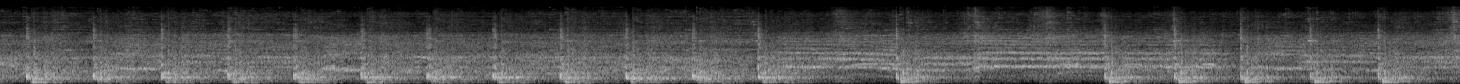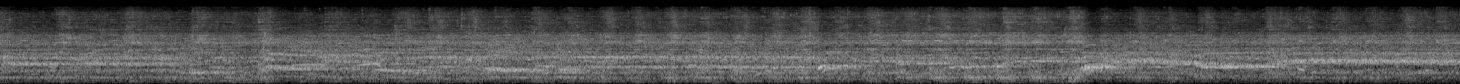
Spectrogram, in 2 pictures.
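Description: Bells on dancers' legs jingle with each step.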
